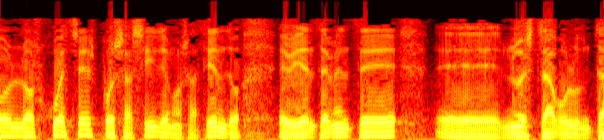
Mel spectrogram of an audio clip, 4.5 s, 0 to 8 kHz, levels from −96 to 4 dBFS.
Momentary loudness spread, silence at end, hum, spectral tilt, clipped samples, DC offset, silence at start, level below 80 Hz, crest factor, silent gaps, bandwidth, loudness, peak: 5 LU; 0 s; none; -10 dB/octave; 0.3%; 1%; 0 s; -22 dBFS; 12 dB; none; 5.4 kHz; -13 LUFS; 0 dBFS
